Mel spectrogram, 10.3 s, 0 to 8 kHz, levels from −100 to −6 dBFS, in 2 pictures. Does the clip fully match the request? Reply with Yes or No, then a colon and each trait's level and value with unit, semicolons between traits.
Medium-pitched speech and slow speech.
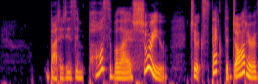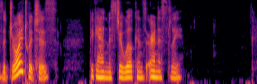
Yes: medium, 165 Hz; slow, 105 wpm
